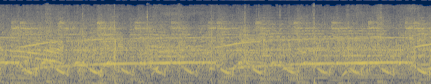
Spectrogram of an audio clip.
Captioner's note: alarm blaring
